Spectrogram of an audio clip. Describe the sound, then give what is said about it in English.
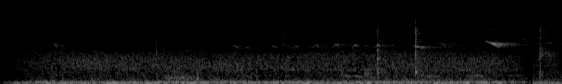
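Great blue heron deep bill clapping at a nesting colony, birds at their nests greeting mates or calling: a few sharp, hollow wooden clacks at irregular intervals, set against a steady low outdoor rumble with faint bird chirps in the background. “it's just sort of like that, like a deep bill clap”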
